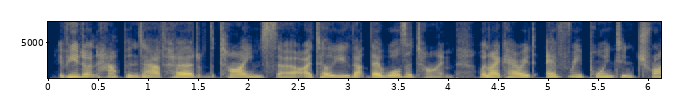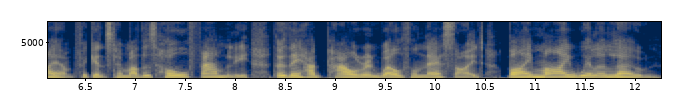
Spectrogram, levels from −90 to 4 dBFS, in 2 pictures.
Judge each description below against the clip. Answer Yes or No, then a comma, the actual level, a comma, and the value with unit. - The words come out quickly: Yes, fast, 215 wpm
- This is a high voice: Yes, high, 205 Hz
